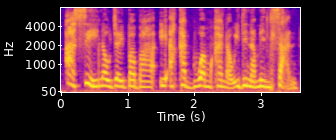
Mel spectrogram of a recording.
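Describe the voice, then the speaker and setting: A woman's voice: mid-range voice, normal speed, husky, no room sound, faint music behind. A woman with an Ilocano accent acting a stern, accusing mother in a radio drama.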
